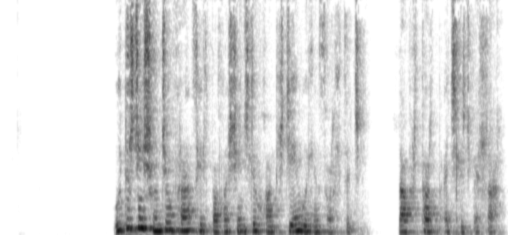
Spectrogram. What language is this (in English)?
Mongolian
